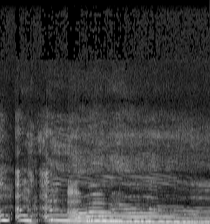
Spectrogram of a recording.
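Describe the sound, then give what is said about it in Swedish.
Wolf-like howling: a few short yelping onsets give way to one long, sustained, loud howl that holds a steady pitch and then drops off at the end. “Ja, det ylar vi på.”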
